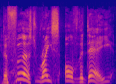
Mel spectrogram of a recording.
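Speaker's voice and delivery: put-on slow, drawn-out southern English accent. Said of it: "I say that in a very southern accent".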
